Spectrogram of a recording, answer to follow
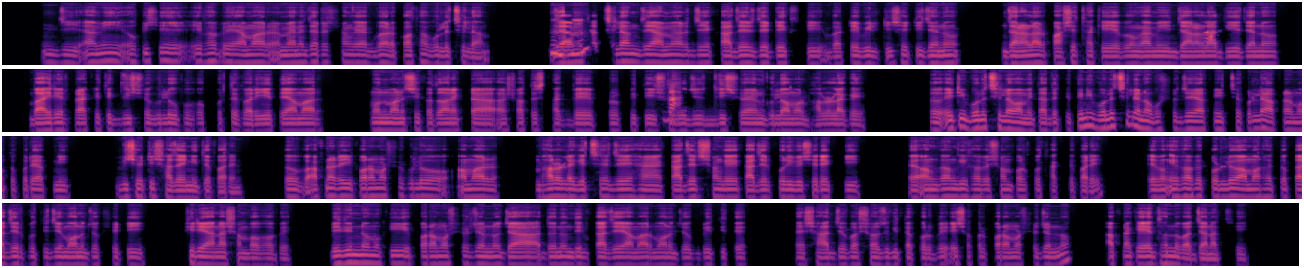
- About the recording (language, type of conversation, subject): Bengali, advice, বিরতি থেকে কাজে ফেরার পর আবার মনোযোগ ধরে রাখতে পারছি না—আমি কী করতে পারি?
- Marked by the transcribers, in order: none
